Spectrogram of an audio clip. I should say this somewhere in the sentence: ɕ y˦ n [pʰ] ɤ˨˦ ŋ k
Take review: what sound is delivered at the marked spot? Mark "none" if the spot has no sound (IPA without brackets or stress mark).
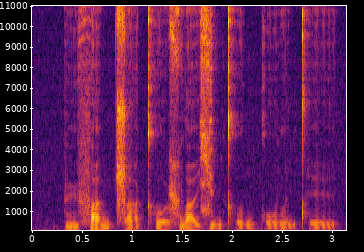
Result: kʰ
